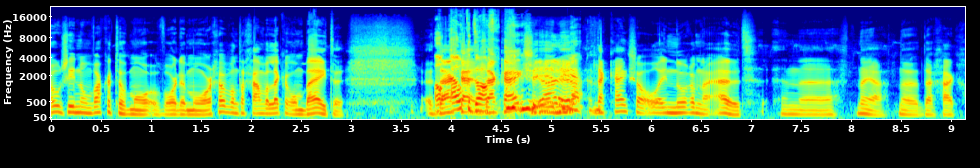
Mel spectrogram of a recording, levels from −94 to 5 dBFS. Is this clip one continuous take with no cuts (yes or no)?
yes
